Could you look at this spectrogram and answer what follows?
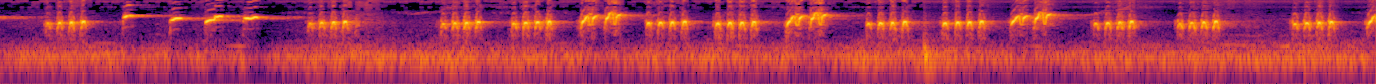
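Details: Kutilang emas, the ruby-throated bulbul, in lively lure song for bird trapping. It opens with a few slurred whistles, then pours out rapid rattling bursts of three to five sharp notes almost every half second, with a soft low hum behind.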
